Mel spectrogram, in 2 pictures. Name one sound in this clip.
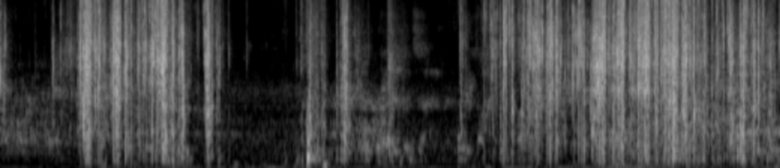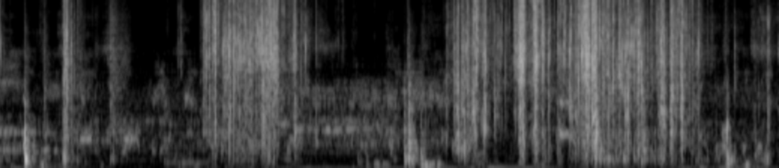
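Foil wrappers crinkle and rustle loudly in bursts as hands tear them open.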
